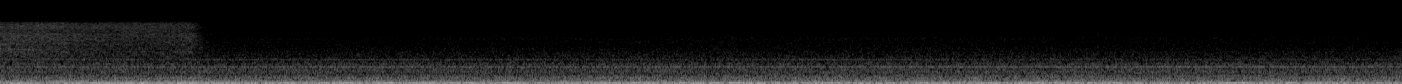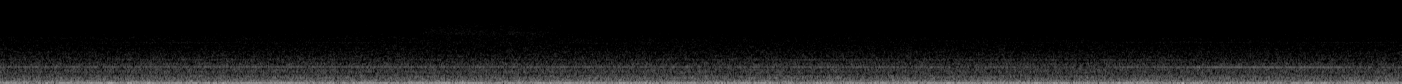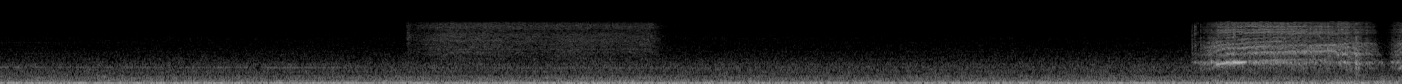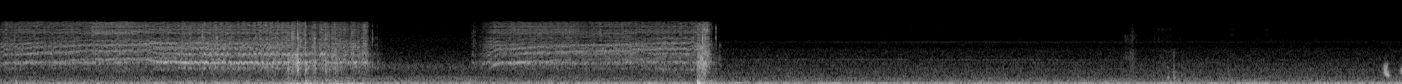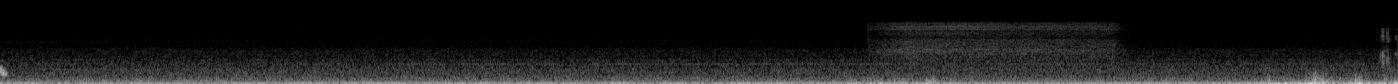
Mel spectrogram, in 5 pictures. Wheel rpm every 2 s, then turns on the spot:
0, 0, 0, 0, 0, 0, 0, 0, 0, 0, 0, 0, 0, 0, 0, 0, 0, 0, 0, 0, 90, 130, 140, 60, 110, 0, 0, 0, 0, 0, 0, 0, 0, 0, 0.
none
